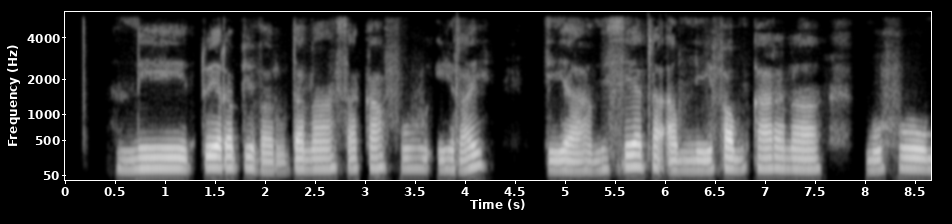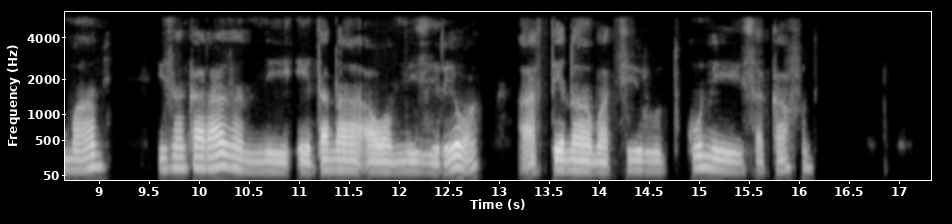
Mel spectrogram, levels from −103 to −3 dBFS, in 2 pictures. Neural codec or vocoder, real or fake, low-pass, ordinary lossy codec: none; real; 5.4 kHz; AAC, 32 kbps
